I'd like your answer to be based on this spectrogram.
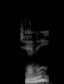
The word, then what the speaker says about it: Jennie: Jenny? That's how you pronounce it, right? – Yes.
